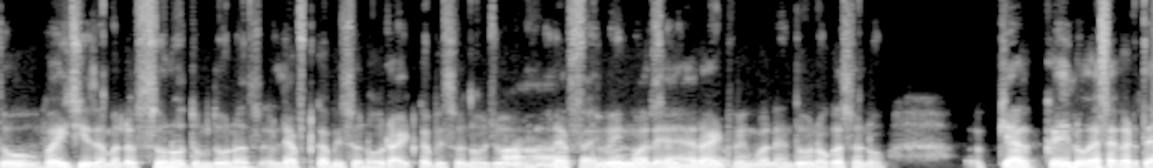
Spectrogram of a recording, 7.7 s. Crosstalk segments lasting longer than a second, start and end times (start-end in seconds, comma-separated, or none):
3.4-4.9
